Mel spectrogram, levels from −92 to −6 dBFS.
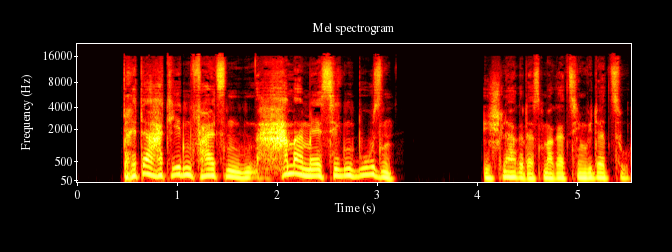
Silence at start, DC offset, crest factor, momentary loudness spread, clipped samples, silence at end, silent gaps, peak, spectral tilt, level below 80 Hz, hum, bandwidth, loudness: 0.45 s; under 0.1%; 18 dB; 10 LU; under 0.1%; 0 s; 3.93-4.04 s; 0 dBFS; -4.5 dB/octave; -48 dBFS; none; 17.5 kHz; -18 LUFS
